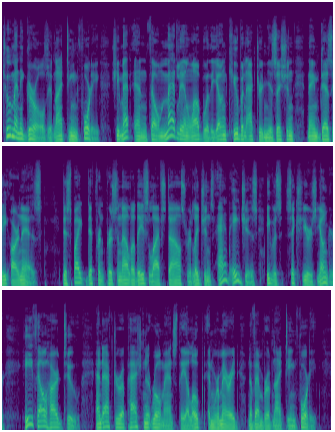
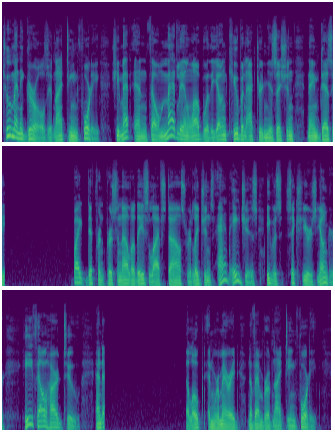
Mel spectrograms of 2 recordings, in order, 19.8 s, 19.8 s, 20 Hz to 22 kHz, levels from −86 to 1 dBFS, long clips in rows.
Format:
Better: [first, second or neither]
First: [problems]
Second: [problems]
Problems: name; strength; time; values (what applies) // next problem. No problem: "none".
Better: first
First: none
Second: audio cutting out; at 6.5 s for 1.5 s and at 15 s for 1.5 s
